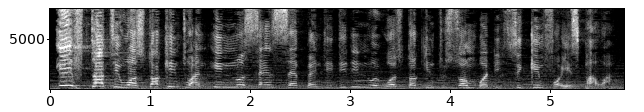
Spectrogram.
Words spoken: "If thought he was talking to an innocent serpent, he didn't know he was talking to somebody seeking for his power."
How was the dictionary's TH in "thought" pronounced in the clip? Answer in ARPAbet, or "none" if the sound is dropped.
T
